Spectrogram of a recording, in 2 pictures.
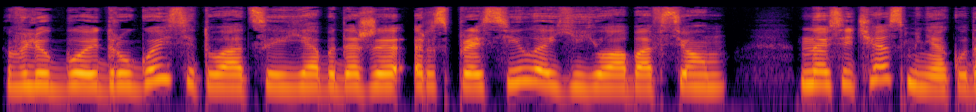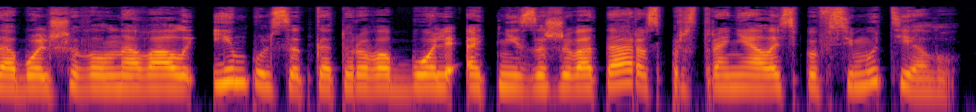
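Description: A woman reading a first-person novel aloud at a steady, measured pace. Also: medium pitch, no echo, clean studio sound. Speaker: audiobook narrator.

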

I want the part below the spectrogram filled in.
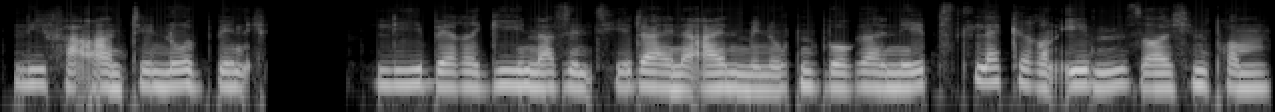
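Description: A man's voice: fairly high pitch, flat delivery, normal speed, darkish tone, no echo, lo-fi sound, lightly acted. A man voicing a chirpy alien delivery girl. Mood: polite. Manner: broken, scrambled word order. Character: cheerful female alien delivery pilot.

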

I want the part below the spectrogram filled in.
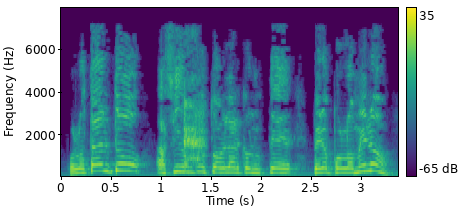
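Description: A man's voice: high voice, a little fast. A middle-aged man with a Uruguayan Spanish accent, hosting a radio show in casual talk, ironic and full of rhetorical questions. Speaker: radio host. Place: radio studio. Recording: dull AM radio broadcast.

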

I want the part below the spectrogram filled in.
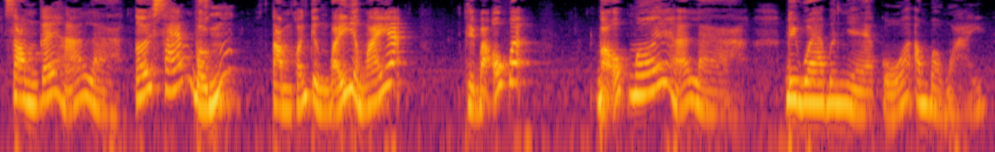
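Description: A woman's voice: mid-range voice, sing-song, measured pace, a little hiss or hum. A woman with a Southern Vietnamese accent telling a ghost story in a casual, chatty way, talking directly to her listeners.

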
